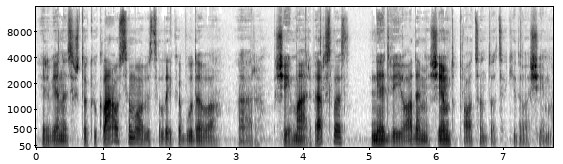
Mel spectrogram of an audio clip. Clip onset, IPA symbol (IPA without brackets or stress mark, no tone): ɪ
